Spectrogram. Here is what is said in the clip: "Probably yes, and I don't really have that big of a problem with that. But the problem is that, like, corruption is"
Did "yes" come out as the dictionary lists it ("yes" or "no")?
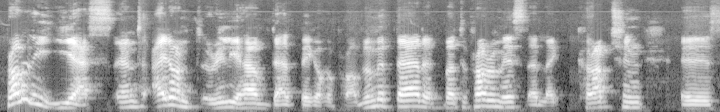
yes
